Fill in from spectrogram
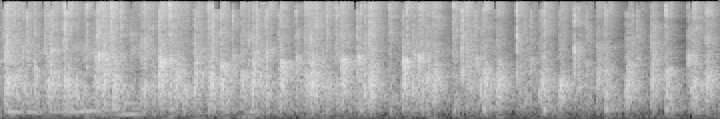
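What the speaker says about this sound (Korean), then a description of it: "우리 하나님께 영광의 박수를 올려드리겠습니다" A church congregation at a Sunday morning worship service claps in applause, a dense, steady wash of many hands that carries evenly throughout with no voices standing out.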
